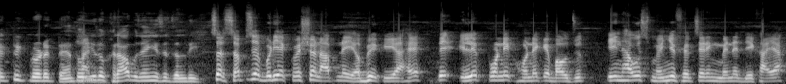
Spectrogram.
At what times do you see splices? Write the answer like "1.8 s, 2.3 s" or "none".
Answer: 4.3 s

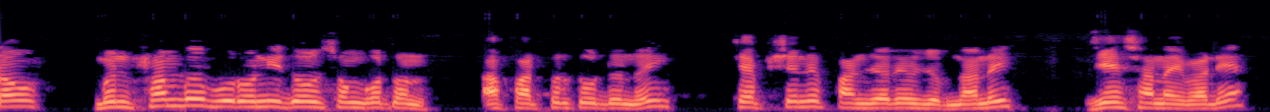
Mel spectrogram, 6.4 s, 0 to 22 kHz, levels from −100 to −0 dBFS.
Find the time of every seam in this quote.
none

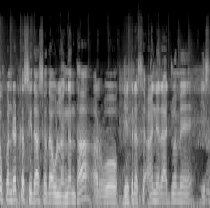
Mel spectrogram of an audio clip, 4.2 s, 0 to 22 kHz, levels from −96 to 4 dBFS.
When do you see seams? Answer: 2.4 s

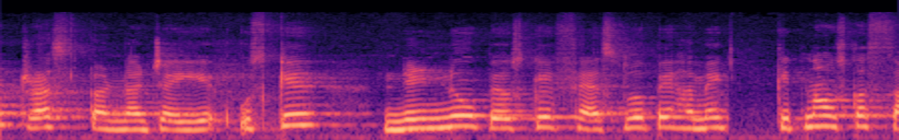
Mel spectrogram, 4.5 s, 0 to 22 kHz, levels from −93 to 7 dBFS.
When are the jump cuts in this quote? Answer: none

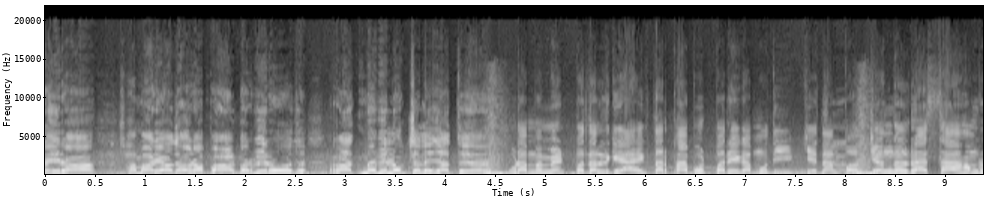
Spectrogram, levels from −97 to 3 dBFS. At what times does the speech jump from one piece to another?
4.6 s, 8.2 s

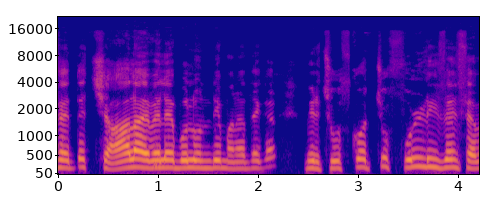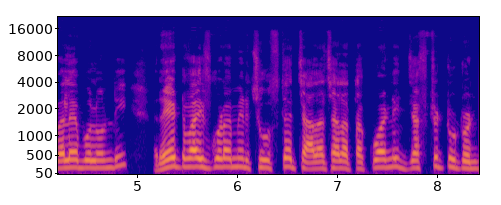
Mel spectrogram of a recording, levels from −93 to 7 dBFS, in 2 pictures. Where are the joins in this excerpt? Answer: none

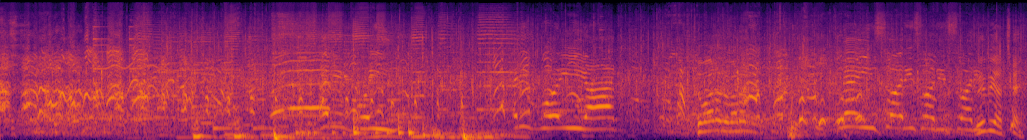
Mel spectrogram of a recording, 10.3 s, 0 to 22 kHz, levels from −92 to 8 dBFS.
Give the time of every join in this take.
none

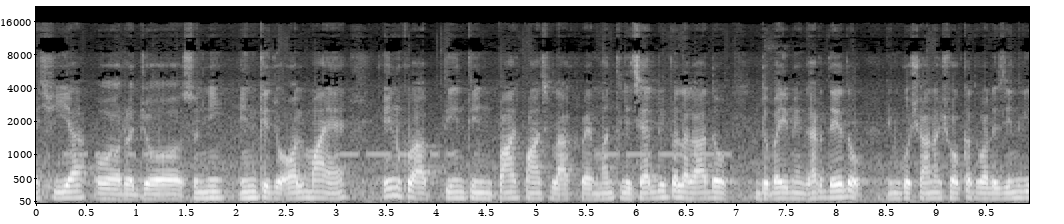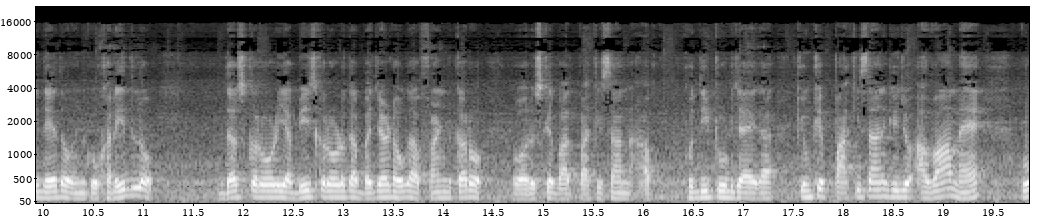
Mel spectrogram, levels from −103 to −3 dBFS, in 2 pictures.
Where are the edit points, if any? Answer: none

